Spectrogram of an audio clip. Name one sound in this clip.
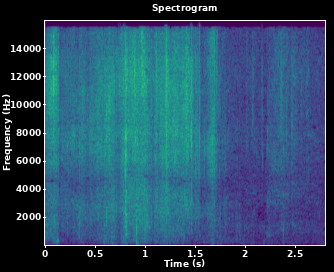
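A napkin rustles against a mouth close to a microphone.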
